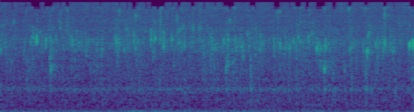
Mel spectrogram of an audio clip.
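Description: Onions frying in a pan until light golden brown, heard as a continuous, even sizzle with fine crackling spits, fairly close and moderately quiet, with no voices.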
